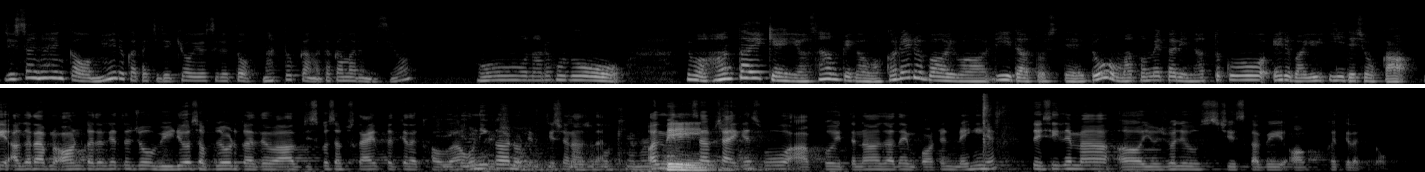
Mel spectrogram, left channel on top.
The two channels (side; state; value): both; different; correlation -0.01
